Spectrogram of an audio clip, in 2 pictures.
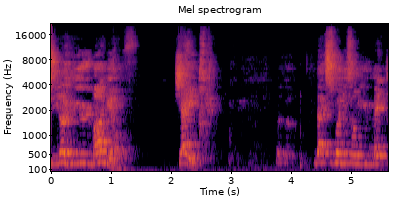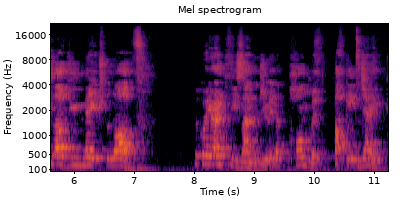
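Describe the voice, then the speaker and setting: A young man plays a bitter husband who shouts and sneers in a high, swinging voice. It is picked up from far off on a very echoey stage. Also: expressive, unhurried. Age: young adult. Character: bitter furious male husband, Ed. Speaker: student actor. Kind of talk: live stage acting. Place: theatre stage.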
